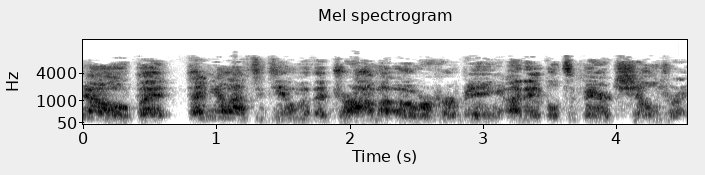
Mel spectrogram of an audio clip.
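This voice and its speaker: Putting on a character voice, a man speaks at a moderate pace with extremely high pitch and very wide pitch swings, with a slight echo. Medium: audio drama. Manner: exasperated, emphatic.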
